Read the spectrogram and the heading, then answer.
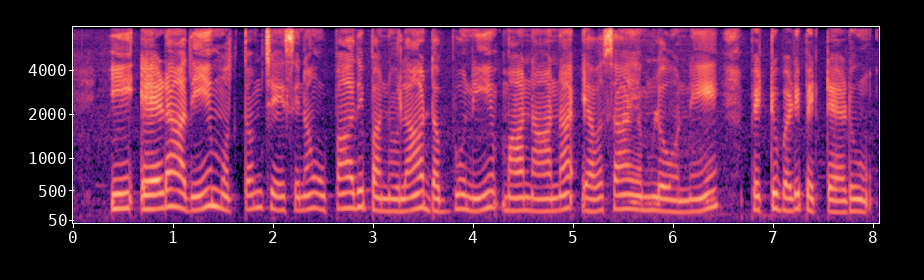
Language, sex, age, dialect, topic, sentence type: Telugu, female, 25-30, Central/Coastal, banking, statement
